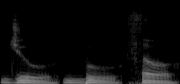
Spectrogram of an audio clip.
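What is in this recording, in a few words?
"jubutho", concatenated syllables; Affixing experiment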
